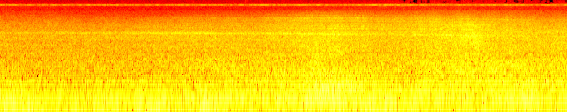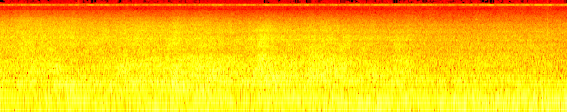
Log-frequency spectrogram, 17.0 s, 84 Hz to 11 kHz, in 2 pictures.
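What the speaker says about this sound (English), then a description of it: "we have JetBlue E190 heading to DC" JetBlue Embraer E190 jet departing Boston Logan Airport, a steady broad engine roar holding loud and continuous for the whole span, swelling slightly midway with no voices over it.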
